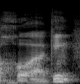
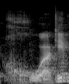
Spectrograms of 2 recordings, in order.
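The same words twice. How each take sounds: First: "Joaquín" as Jo-a-quín, o kept a full vowel; careful hiatus. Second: "Joaquín" said as Jua-quín, in two syllables; vulgar diphthong. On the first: Teacher contrasting pronunciations, giving the careful three-syllable Jo-a-quín. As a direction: keep o and a apart in "Joaquín". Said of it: "pero no". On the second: Teacher contrasting pronunciations, giving the vulgar Jua-quín with a diphthong. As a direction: merge o and a of "Joaquín" into "wa". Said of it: "la pronunciación vulgar sí que sería un diptongo". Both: Shown as a demonstration.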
